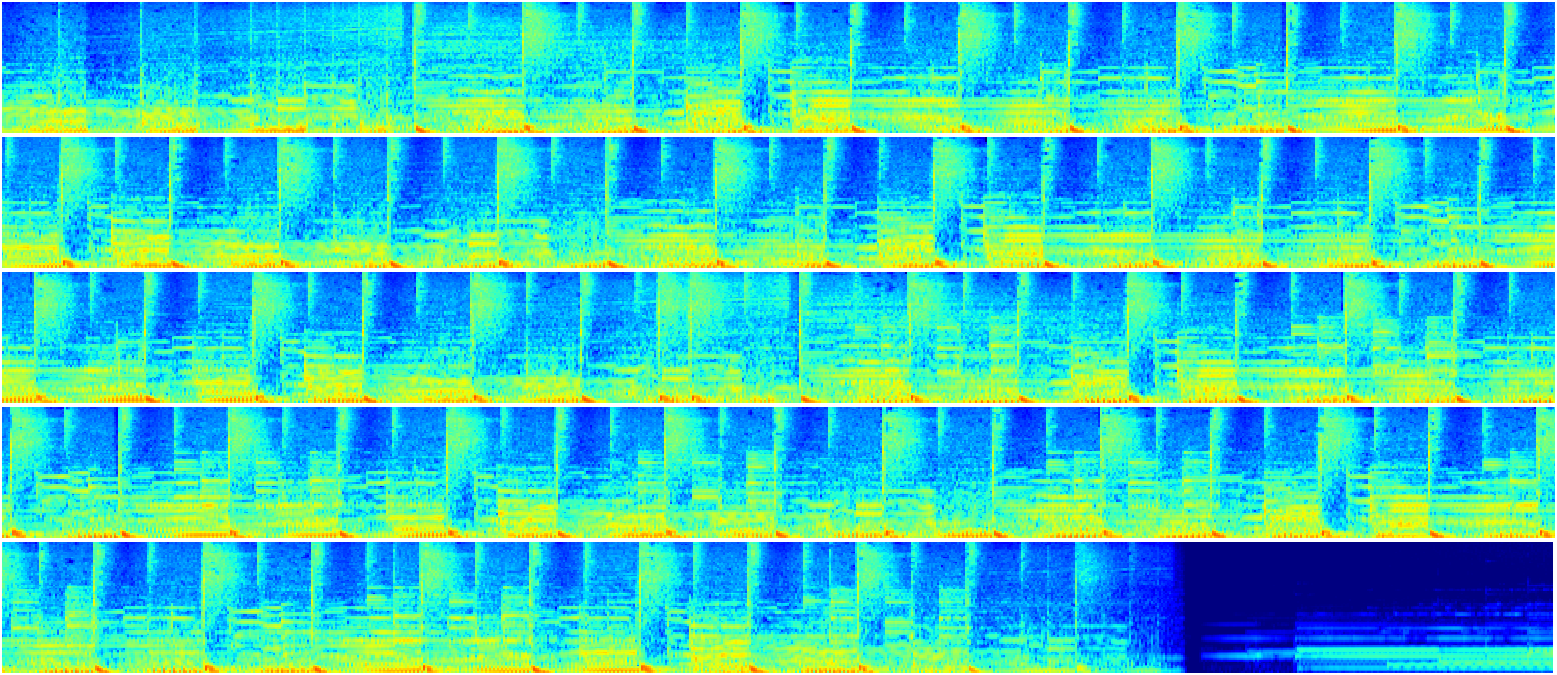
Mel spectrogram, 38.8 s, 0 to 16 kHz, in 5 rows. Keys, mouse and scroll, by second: 0.3 space, 1.7 click, 2.4 click, 3.4-6.2 drag, 7.9 space, 9.0 ctrl+scroll down 2, 9.7-10.4 ctrl+scroll down 4, 11.9 ctrl+d, 13.2-15.1 drag, 16.2-17.9 ctrl+drag, 18.0 ctrl+space, 19.5 ctrl+d, 20.1-23.8 ctrl+drag, 24.6 ctrl+d, 25.3-27.6 ctrl+drag, 28.2 click, 29.5 ctrl+d, 30.9 click, 31.5 shift+click, 32.1 shift+click, 32.7 shift+click, 33.8 ctrl+KP_Add, 35.2 shift+click, 36.5 ctrl+KP_Multiply.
